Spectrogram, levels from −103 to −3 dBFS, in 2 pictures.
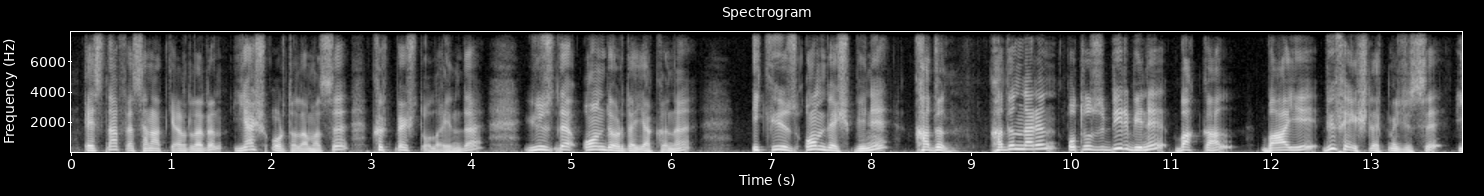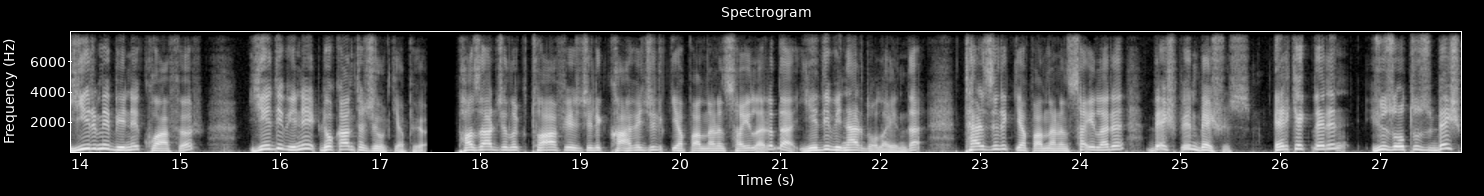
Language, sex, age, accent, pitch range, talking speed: Turkish, male, 60-79, native, 140-210 Hz, 95 wpm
